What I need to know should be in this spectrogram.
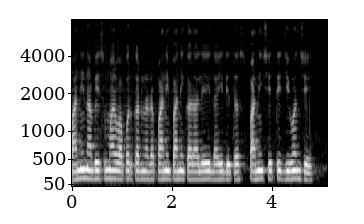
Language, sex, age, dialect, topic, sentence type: Marathi, male, 31-35, Northern Konkan, agriculture, statement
